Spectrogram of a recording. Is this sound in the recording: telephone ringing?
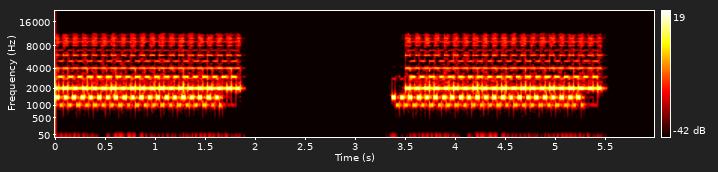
yes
